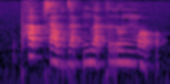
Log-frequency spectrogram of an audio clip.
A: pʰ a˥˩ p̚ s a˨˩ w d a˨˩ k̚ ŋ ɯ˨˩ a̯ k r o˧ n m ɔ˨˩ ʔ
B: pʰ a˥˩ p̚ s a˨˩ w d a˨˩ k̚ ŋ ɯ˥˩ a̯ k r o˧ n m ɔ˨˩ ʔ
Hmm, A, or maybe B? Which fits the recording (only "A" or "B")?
A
